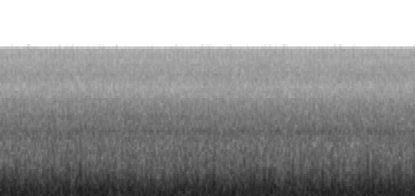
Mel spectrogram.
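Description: A car's engine idling, heard from inside the cabin as a steady low rumble.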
